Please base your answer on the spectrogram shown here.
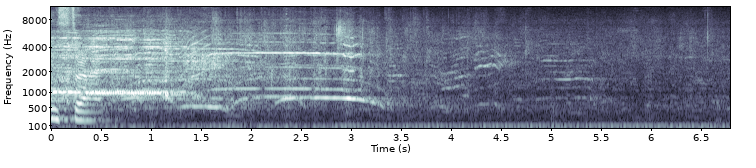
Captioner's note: attendees cheering and applauding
